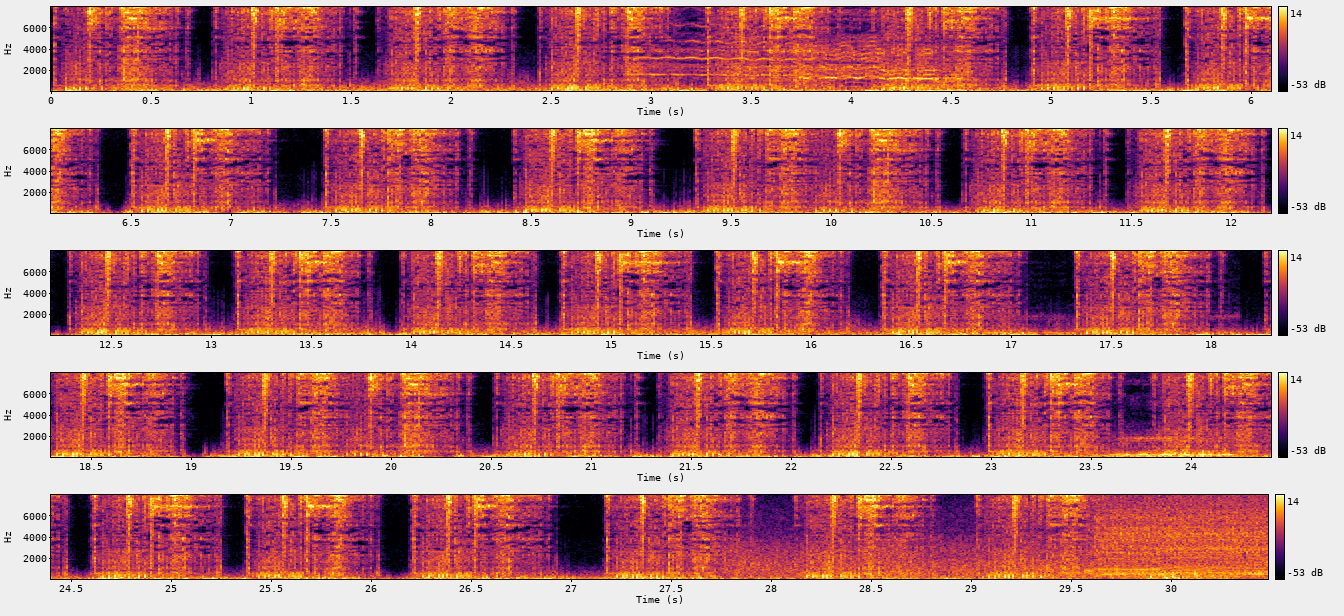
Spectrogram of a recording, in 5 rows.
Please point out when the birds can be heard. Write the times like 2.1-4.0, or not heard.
not heard.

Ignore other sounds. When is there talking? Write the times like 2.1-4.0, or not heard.
not heard.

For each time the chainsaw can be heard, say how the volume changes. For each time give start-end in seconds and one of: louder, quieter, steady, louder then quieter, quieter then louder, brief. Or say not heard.
0.0-30.4 steady.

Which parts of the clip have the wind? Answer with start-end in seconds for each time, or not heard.
0.0-30.4.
